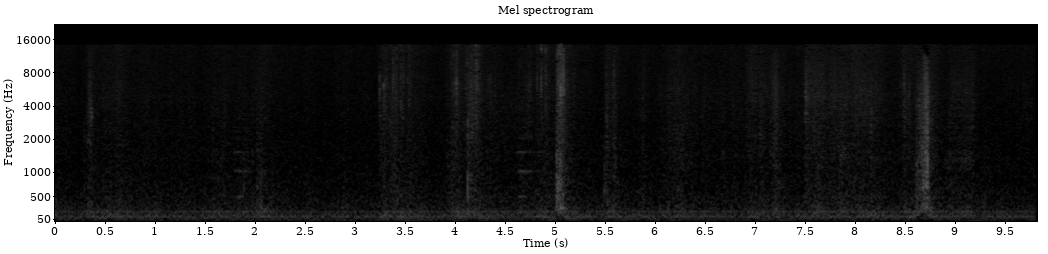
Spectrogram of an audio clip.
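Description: Clothes rustle softly as garments are laid down one on another.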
